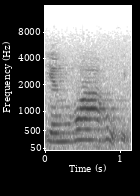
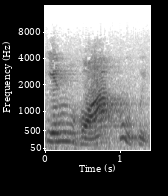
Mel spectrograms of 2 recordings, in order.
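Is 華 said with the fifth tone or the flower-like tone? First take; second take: flower-like tone; fifth tone. First: 華 is said with the flower-like tone. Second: 華 is said with the fifth tone. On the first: The speaker calls it wrong. "不是" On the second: The speaker calls it right. "那是"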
